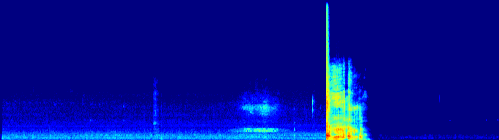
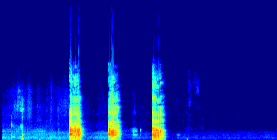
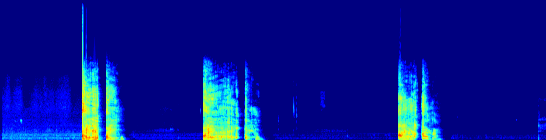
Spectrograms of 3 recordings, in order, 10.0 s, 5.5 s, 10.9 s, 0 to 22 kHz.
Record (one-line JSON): {"cough_length": "10.0 s", "cough_amplitude": 32768, "cough_signal_mean_std_ratio": 0.16, "exhalation_length": "5.5 s", "exhalation_amplitude": 32768, "exhalation_signal_mean_std_ratio": 0.26, "three_cough_length": "10.9 s", "three_cough_amplitude": 32768, "three_cough_signal_mean_std_ratio": 0.26, "survey_phase": "beta (2021-08-13 to 2022-03-07)", "age": "45-64", "gender": "Female", "wearing_mask": "No", "symptom_cough_any": true, "symptom_runny_or_blocked_nose": true, "symptom_sore_throat": true, "symptom_fatigue": true, "symptom_headache": true, "symptom_change_to_sense_of_smell_or_taste": true, "symptom_loss_of_taste": true, "symptom_onset": "4 days", "smoker_status": "Ex-smoker", "respiratory_condition_asthma": true, "respiratory_condition_other": false, "recruitment_source": "Test and Trace", "submission_delay": "2 days", "covid_test_result": "Positive", "covid_test_method": "RT-qPCR"}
